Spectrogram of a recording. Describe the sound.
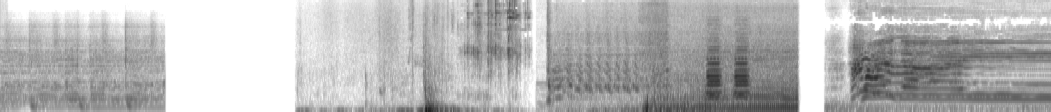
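Car sounds: a brief clatter like keys or a door, then a loud burst of engine-like noise and a bright, honking horn-like tone, with some voices briefly at the start.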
